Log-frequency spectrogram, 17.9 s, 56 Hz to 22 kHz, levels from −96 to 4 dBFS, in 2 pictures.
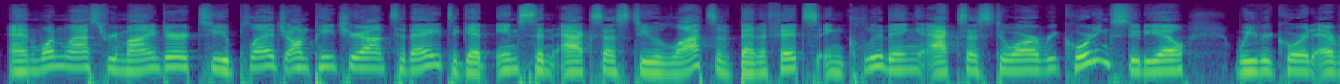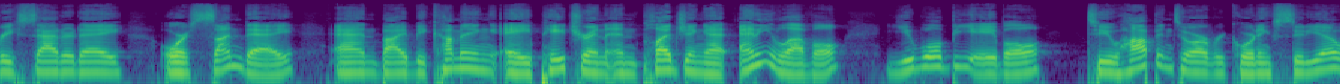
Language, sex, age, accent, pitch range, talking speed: English, male, 30-49, American, 130-155 Hz, 165 wpm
